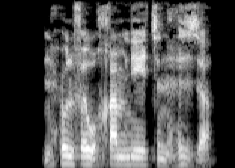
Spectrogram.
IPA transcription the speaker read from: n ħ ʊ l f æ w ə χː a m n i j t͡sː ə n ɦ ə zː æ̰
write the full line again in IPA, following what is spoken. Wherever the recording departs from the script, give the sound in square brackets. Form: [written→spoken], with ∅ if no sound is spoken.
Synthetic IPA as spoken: n ħ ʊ l f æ w ə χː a m n i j t͡sː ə n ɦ ə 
